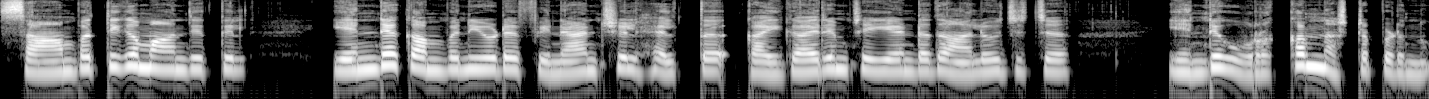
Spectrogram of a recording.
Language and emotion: Malayalam, fearful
